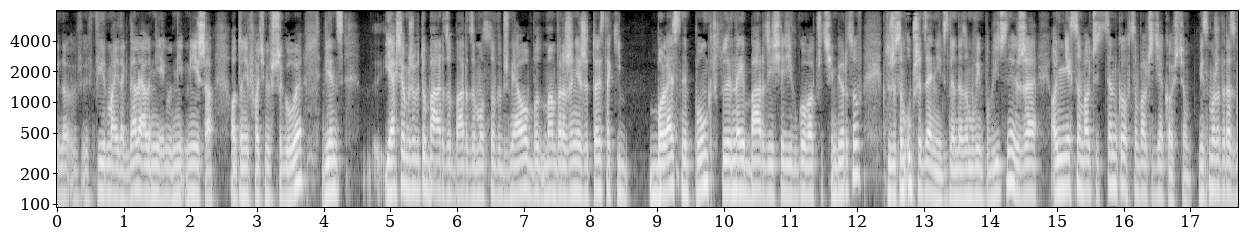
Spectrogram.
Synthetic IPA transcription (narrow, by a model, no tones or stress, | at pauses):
nɔfʲiɾmait̪aɡd̪alɛjalɛmɲɛjaɡ̚bɘmɲɛmɲejʂaɔt̪ɔɲɛfxɔd͡ʑimɘfʂt͡ʂɛɡuwɘvʲjɛnt̪sjaxt͡ɕawbɘmʐɛbɘt̪ɔbaɾd̪zɔbaɾd̪zɔmɔt̪snɔvɘbʐmʲjawɔbɔmamvɾaʐɛɲɛʐɛt̪ɔjɛst̪t̪ːakʲi | bɔlɛsnɘpuŋkt̪kt̪uɾɘnajbaɾd͡ʑejɕed͡ʑivɡwɔvaxpʂɛt̪ɕɛmbʲjɔɾt̪sufkt̪uʐɨsɔ̃w̃ʔupʂɛd̪zɛɲivzɡlɛnd̪ɛzamuvʲjeɲpublʲit͡ʂnɘɣʐɛ | ʔɔ̰ɲiɲɛxt̪sɔ̃w̃valt͡ʂɘt͡ɕssɛnkɔ̃w̃xt̪sɔ̃w̃valt͡ʂɘt͡ɕjakɔɕt͡ɕɔ̃w̃vʲjɛntsmɔʐɛt̪ɛɾasv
